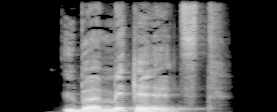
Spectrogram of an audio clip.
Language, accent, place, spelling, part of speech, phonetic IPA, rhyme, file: German, Germany, Berlin, übermittelst, verb, [yːbɐˈmɪtl̩st], -ɪtl̩st, De-übermittelst.ogg
- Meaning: second-person singular present of übermitteln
